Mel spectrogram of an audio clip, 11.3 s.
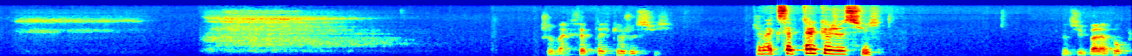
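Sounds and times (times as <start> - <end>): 
deep breath: 0.0 - 4.5
speech: 5.5 - 6.8, 7.6 - 9.0, 10.6 - 11.3.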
